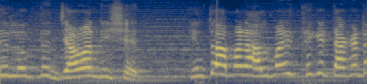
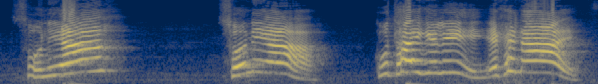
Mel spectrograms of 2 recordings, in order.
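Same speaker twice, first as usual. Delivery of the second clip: shouting, higher; 4 semitones higher than usual. A mother calling out for her daughter, shouting. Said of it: "এভাবে চিৎকার চেঁচামেচি করছো কেন?".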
